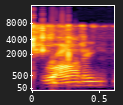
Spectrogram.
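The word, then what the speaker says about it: Roney: My name is spelled like money with an R, Ronnie Smith, RoneySmith.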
